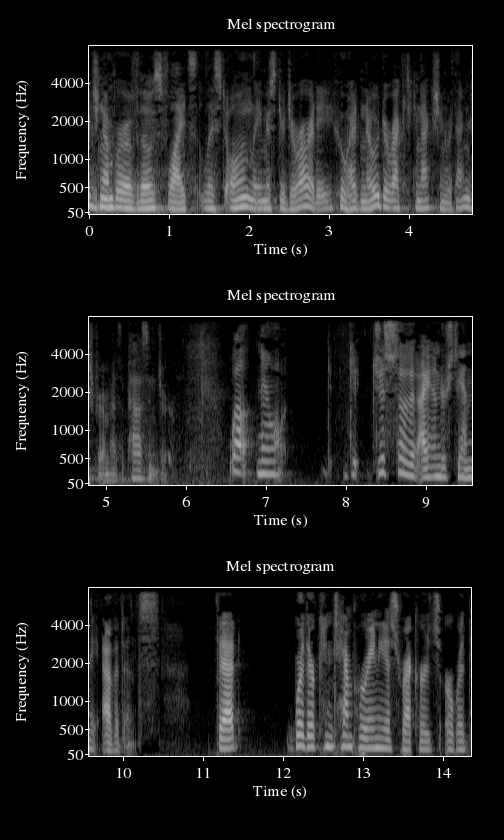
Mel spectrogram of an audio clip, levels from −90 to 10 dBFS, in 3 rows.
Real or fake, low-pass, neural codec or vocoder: fake; 7.2 kHz; vocoder, 22.05 kHz, 80 mel bands, Vocos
